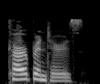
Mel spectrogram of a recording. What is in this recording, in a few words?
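"carpenters", English, British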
